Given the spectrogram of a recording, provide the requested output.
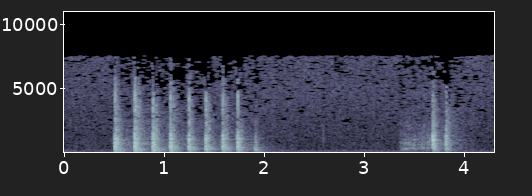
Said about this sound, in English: Come up to a cold door with a long slot at the top. Knocked where it said knock.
